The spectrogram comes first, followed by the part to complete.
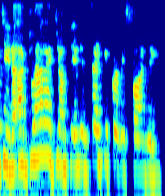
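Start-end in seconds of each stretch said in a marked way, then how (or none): none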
